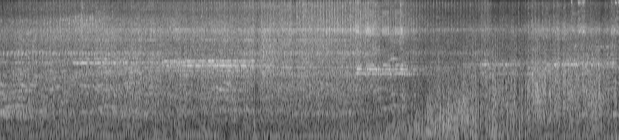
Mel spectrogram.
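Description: Steady street noise: a low rumble of road traffic with indistinct voices mixed in.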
